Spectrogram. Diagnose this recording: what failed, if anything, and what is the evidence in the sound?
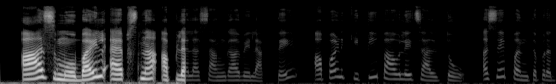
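From 1.85 s, just after "आज मोबाइल ॲप्सना", to the end, the speech collapses by about 27 dB into a faint residue. This is the one channel inverted pattern when the stereo pair is summed to mono: the shared centre content cancels and only the small difference between channels survives. The likely cause is a polarity-reversed lead in the analogue wiring. On the waveform, amplitude drops abruptly at 1.85 s. The spectrogram goes dim.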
